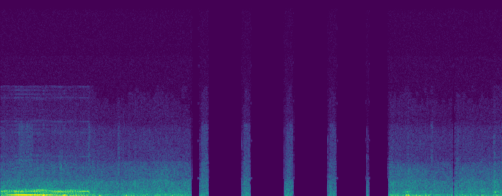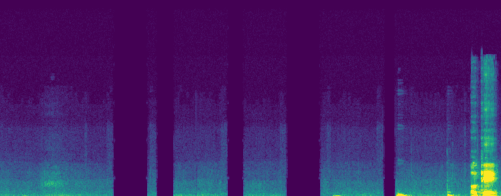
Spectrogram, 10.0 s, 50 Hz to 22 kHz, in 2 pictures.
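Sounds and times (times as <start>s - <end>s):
held low film soundtrack tones: 0.0s - 2.1s.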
